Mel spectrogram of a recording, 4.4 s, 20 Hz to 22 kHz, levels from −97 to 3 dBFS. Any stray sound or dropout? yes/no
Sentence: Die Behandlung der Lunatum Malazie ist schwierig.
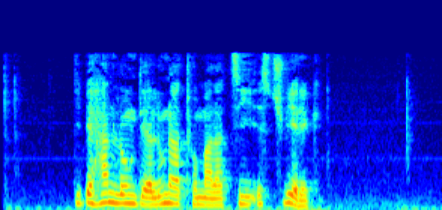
no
